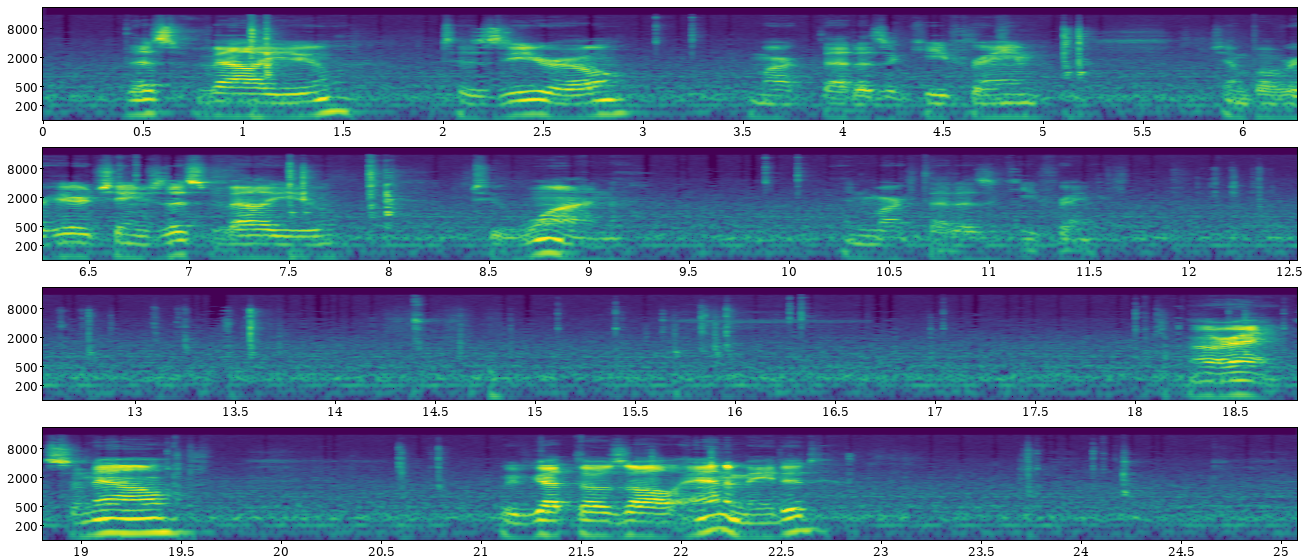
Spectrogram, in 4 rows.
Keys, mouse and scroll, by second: 3.1 click, 5.1 Left, 6.7 click, 9.9-11.7 drag, 11.3-13.3 middle drag, 12.2 Right, 12.6 Left, 13.1 Right, 13.5 Left, 15.2 middle click, 15.8 ctrl+s, 17.1 middle click, 17.3-20.6 middle drag, 20.6 Right, 21.7 Left, 22.0 Left, 23.8-25.0 middle drag.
